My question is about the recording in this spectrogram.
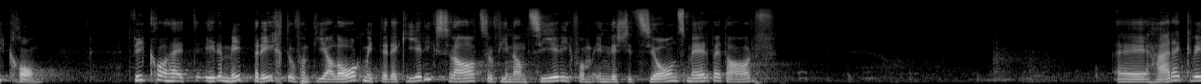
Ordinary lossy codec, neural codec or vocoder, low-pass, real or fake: none; none; 14.4 kHz; real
